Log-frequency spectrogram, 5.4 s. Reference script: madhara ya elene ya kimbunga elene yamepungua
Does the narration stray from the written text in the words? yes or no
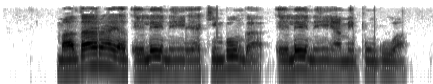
no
